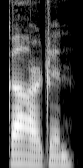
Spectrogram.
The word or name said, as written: garden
